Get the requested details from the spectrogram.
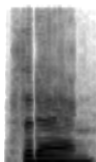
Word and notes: sadang: thai

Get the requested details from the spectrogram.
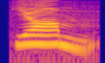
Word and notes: yom: thai

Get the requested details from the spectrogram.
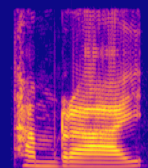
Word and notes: tamrai: thai

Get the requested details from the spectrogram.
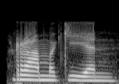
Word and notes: rammakian: thai

